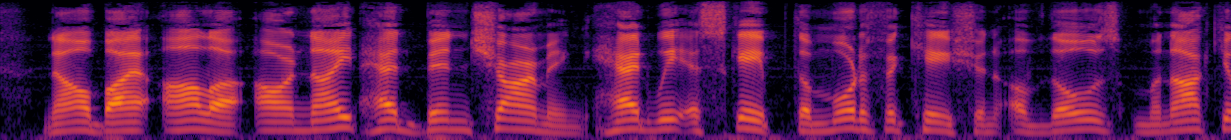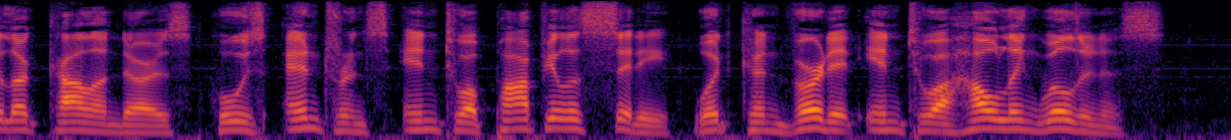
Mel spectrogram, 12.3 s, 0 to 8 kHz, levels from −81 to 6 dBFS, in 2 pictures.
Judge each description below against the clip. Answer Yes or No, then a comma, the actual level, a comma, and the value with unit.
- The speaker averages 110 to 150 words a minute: Yes, average, 145 wpm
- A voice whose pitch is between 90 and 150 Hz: Yes, medium, 140 Hz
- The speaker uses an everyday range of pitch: Yes, average, 3.9 semitones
